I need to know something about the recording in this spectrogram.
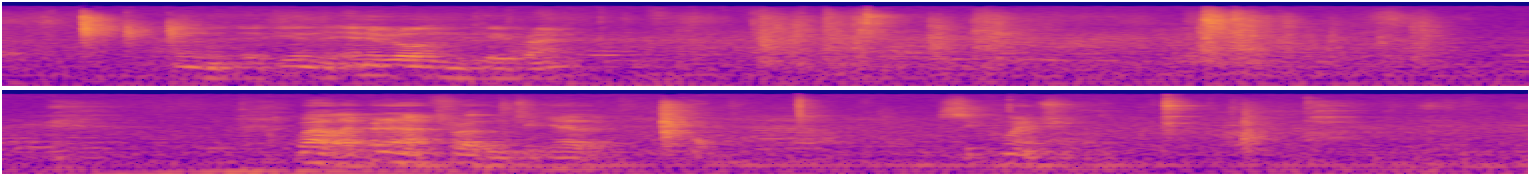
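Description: An elderly man lectures, speaking with animation.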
